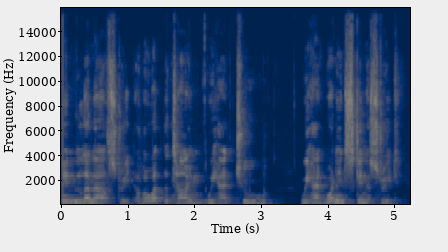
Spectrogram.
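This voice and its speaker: With a South Wales accent, a man speaks fairly slowly and with lively intonation in a fairly high voice that is dark and mellow in tone. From Wales, Newport. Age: 70s. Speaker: chip shop owner. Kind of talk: interview.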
